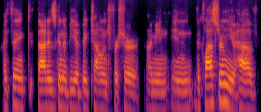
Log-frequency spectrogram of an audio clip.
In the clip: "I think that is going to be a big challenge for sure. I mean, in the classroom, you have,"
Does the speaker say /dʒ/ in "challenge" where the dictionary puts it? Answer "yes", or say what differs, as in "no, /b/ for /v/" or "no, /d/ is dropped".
no, /ʒ/ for /dʒ/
